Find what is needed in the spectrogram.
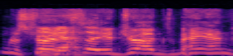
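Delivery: frightened, loud high-pitched cry. Quoting a man who was just trying to sell drugs: imitating a scared drug seller. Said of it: "he's so scared".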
